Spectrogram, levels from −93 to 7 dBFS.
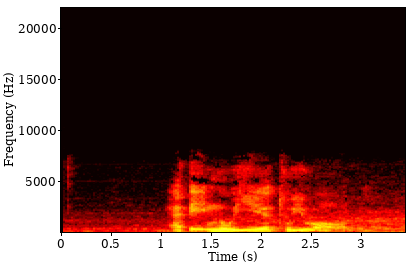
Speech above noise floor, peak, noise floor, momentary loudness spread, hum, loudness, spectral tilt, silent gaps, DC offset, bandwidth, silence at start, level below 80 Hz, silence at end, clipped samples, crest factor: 33 dB; -6 dBFS; -52 dBFS; 17 LU; none; -19 LUFS; -7.5 dB/octave; none; under 0.1%; 7 kHz; 1.05 s; -50 dBFS; 0 s; under 0.1%; 14 dB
